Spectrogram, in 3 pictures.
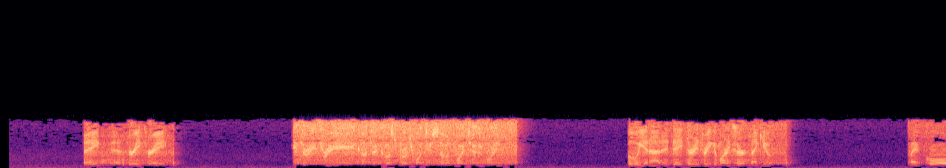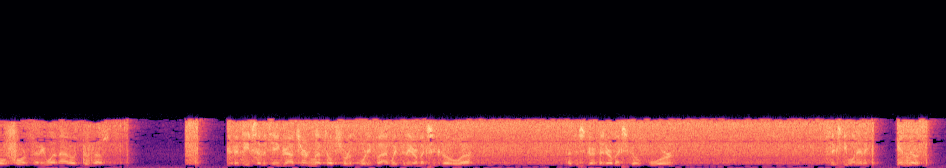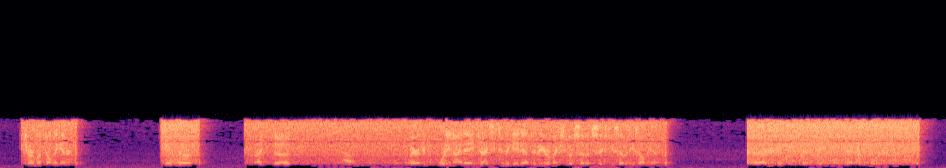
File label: chatter; co podrush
